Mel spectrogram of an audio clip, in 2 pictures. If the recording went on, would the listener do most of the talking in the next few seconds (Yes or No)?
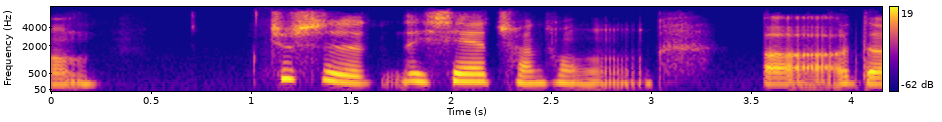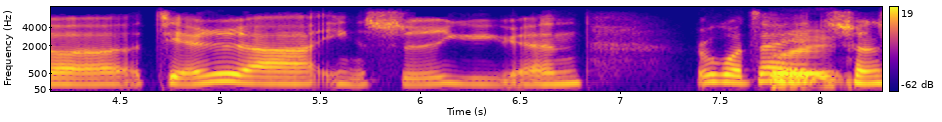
No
